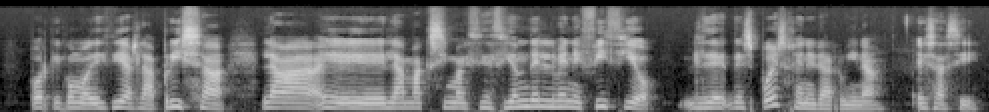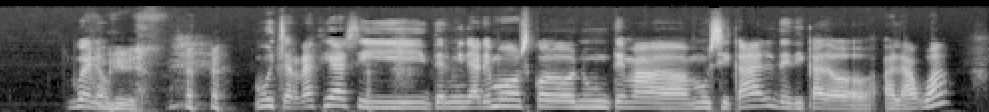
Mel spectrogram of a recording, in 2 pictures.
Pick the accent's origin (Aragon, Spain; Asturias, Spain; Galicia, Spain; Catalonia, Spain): Aragon, Spain; yo como ciudadana aragonesa os doy las gracias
